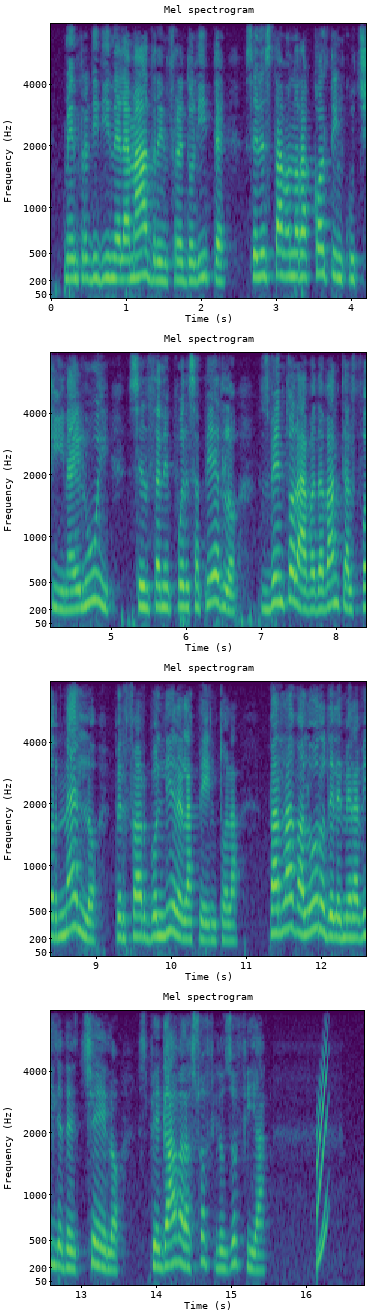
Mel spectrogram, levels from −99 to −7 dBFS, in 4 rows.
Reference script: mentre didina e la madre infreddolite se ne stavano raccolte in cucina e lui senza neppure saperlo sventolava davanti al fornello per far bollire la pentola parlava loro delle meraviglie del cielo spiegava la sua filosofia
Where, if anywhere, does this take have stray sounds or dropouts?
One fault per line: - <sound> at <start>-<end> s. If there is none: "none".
- chirp at 16.1-16.3 s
